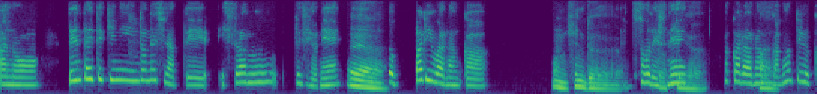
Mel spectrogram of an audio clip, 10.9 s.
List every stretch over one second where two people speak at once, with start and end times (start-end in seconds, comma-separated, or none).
none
